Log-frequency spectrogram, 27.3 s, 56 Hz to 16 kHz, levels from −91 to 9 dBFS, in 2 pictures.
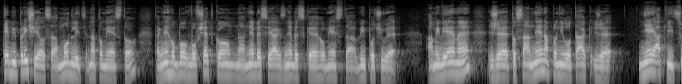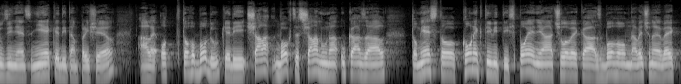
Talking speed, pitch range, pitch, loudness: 110 wpm, 100-120 Hz, 110 Hz, -22 LUFS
